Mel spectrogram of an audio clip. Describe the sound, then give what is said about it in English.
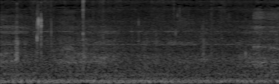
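A heavy wood chipping lorry's engine rumbles low and steady as it pulls to a halt by Tooting Gardens, with faint background noise and no voices. “Now, the wood chipping lorry has now pulled to a halt”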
